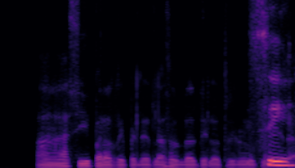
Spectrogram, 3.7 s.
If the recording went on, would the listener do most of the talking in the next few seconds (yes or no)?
yes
